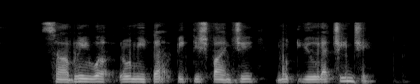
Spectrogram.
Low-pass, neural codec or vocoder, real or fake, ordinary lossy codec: 7.2 kHz; codec, 16 kHz, 2 kbps, FreqCodec, larger model; fake; AAC, 48 kbps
